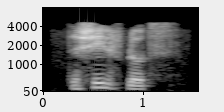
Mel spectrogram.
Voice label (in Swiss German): "schilfplatz", alsace; peche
